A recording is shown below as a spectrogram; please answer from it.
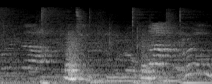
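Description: Voices talking, a child's voice among them, in short phrases.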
